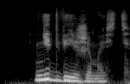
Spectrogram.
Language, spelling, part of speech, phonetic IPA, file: Russian, недвижимость, noun, [nʲɪdˈvʲiʐɨməsʲtʲ], Ru-недвижимость.ogg
- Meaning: real estate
